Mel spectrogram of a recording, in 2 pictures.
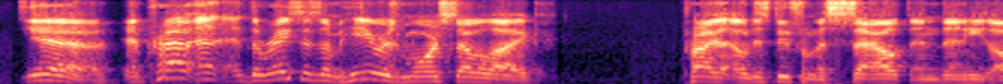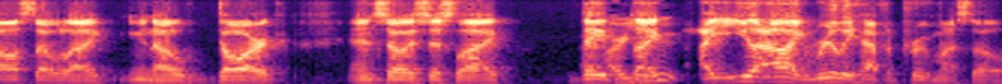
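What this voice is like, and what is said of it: Southern American accent. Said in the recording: “people can pick out you being Southern? ... from my accent, from the way I talk.”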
